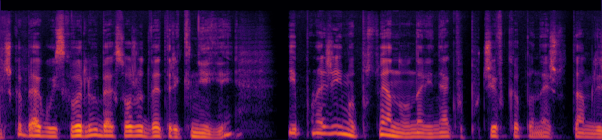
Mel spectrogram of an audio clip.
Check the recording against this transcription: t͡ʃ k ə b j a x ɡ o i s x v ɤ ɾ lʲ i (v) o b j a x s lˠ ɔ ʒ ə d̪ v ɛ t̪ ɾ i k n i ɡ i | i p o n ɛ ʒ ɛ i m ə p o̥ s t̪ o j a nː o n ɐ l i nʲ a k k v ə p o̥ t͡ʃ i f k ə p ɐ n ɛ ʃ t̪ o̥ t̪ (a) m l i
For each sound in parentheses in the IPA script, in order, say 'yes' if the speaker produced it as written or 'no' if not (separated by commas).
yes, yes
